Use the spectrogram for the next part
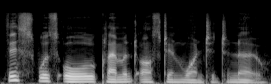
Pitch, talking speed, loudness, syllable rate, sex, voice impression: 115 Hz, 175 wpm, -17 LUFS, 4.3 syllables/s, male, masculine, adult-like, sincere, friendly, slightly kind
